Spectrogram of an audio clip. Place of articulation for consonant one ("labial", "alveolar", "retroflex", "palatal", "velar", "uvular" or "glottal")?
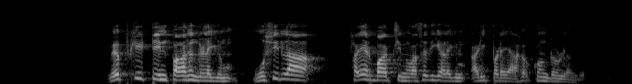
labial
